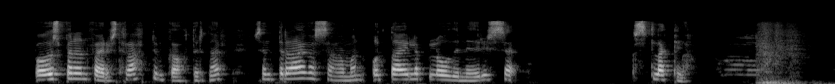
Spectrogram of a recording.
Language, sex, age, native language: Icelandic, female, 40-49, Icelandic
